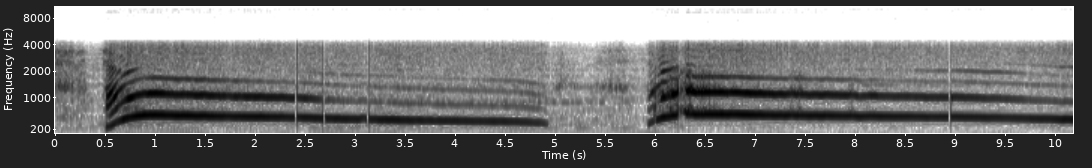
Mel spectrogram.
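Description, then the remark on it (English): Two long wolf howls, loud, one after the other with a brief pause between. Each swoops upward, then holds a steady, slowly falling note for several seconds. “So with a deep inhale, allowing yourself to feel this moment, allowing yourself to put all of it into your howl.”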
